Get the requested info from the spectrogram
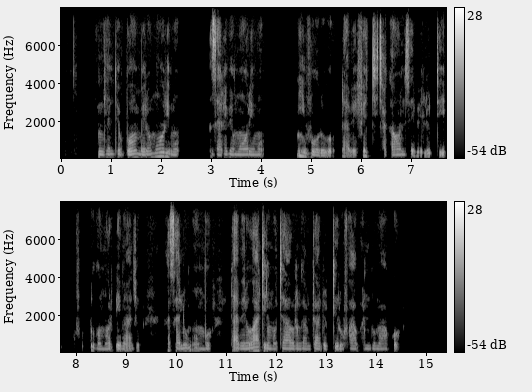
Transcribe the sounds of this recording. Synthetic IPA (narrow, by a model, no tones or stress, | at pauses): iŋɡɛldɛbɔmbɛɗɔmoɾimɔ | zaɾɛɓɛmoɾimɔ | niːvoɗuɡɔ̰ɗa̰ɓɛ̰fet͡ʃːi̥t͡ʃakawɔnsɛɓɛ̰lṵd̥ːi | fuɗːuɡɔmɔɾɓɛ̰ma̰ːd͡ʒumhasalṵmʔɔ̰mbɔɗa̰ɓɛɗɔwaːtinmɔtaːwulŋɡamtadodːiɾufaːbandumakɔ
